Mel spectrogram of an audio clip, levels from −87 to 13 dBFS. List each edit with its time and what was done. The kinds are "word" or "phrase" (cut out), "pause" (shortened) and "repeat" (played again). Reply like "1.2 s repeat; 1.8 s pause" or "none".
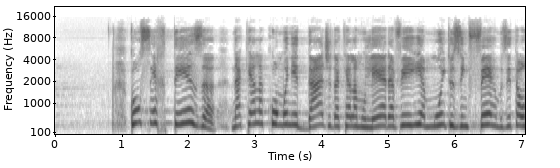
none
